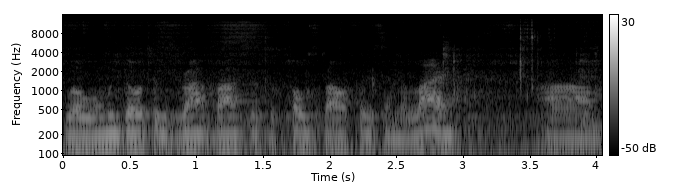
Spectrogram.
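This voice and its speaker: A man with a low voice lays out election procedures in a measured, step-by-step way. He sounds like an official briefing a group. Steady background noise runs under his speech. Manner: measured, methodical explanations. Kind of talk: explaining procedures. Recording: noisy room recording.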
